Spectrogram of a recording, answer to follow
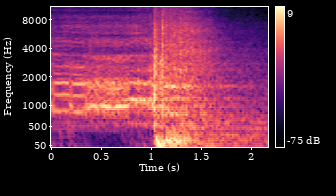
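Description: Animated-film creature sound effects: the Hydra's pitched, screeching roar over orchestral score, with a loud, heavy hit about a second in.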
